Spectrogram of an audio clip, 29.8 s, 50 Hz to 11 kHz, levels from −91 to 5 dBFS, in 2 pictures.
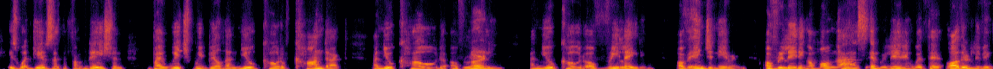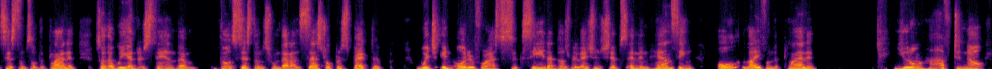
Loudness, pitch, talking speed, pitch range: -19 LUFS, 155 Hz, 150 wpm, 135-170 Hz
